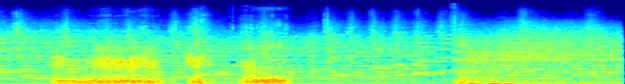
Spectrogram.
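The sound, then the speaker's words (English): A wolf growls and snarls as it makes a bite attack in a turn-based video game battle. A few rough bursts come in quick succession, then a lower rumbling hit fades out over a soft steady hum. “Wolf uses bite on Taras.”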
